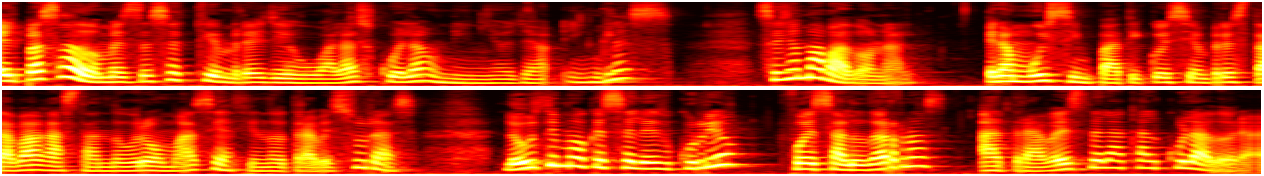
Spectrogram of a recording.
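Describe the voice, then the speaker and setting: The pitch rises and falls in very wide swings. The pace is fairly quick. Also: woman, medium pitch for a woman. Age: 40s. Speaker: storyteller YouTuber. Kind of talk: tutorial; storytelling for children. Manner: animated.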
